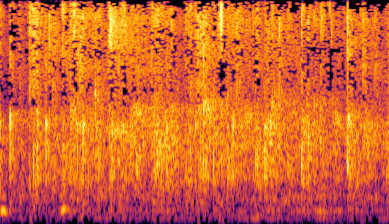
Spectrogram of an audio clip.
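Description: An audience claps steadily, a dense wash of many hands with crisp bright pattering that stays fairly loud and even throughout, with no voices over it.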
